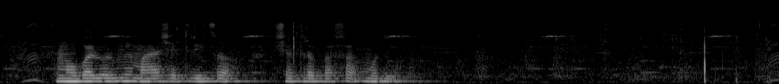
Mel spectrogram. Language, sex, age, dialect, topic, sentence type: Marathi, male, 18-24, Varhadi, agriculture, question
